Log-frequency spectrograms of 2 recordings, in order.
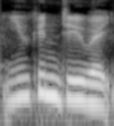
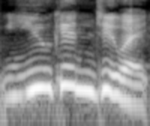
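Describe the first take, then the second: First: Said in the usual way. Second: Loud, high pep shout; cheering. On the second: Retold or imitated. Reading her planner pep note aloud as a loud cheer. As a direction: cheer yourself on. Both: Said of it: "a little nice positive note".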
